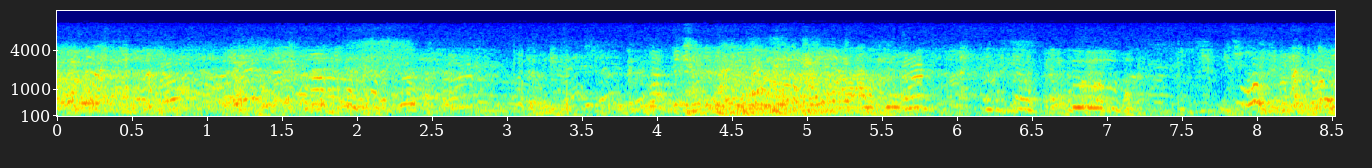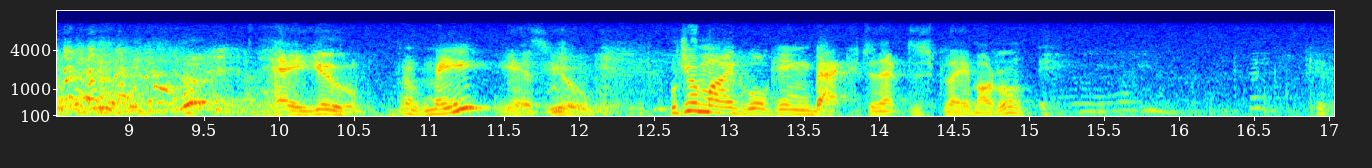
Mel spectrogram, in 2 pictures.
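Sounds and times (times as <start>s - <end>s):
studio audience laughing: 0.0s - 9.9s.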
